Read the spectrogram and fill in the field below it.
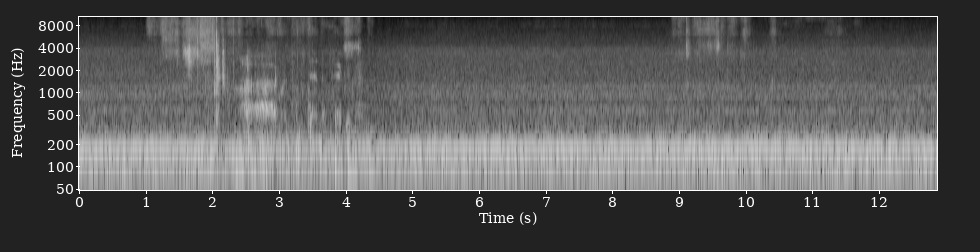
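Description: A pen scratches and scrapes on paper.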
